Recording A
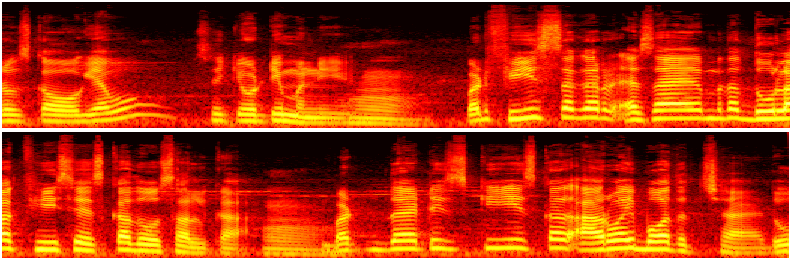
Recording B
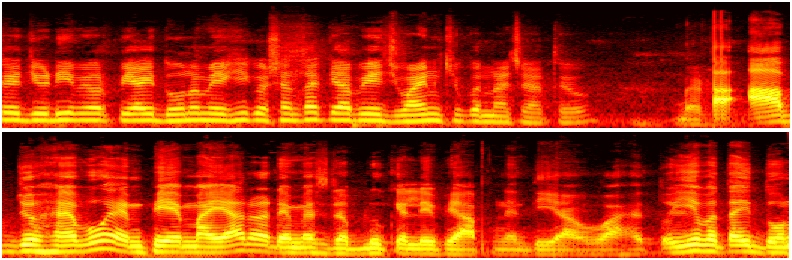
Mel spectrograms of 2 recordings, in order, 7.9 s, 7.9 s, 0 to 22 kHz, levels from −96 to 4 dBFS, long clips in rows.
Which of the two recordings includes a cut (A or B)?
B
